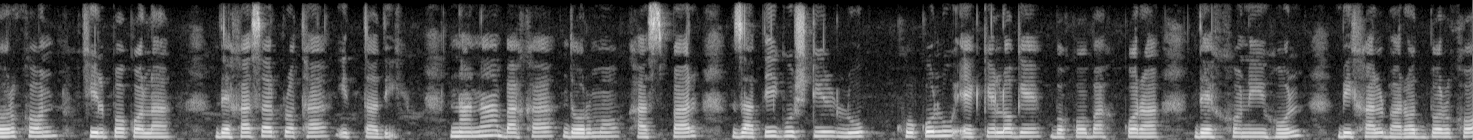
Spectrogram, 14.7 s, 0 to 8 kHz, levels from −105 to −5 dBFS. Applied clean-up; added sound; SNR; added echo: none; none; none; none.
